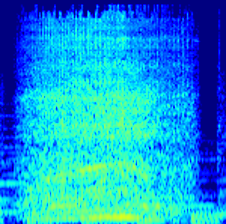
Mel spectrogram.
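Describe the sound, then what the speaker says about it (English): A running car engine with a rough, buzzing mechanical drone that swells and then fades over a few seconds, close and loud, apparently running poorly. "a little engine noise is normal"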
